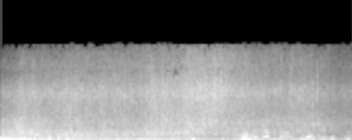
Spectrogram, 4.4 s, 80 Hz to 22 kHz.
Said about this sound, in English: Why did Mr. Langford call this geyser Old Faithful? Ooh, I know. Because it's so reliable. Every 60 to 70 minutes, hot water shoots up from this spot.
